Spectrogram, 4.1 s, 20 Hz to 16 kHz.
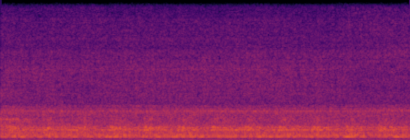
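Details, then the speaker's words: Newly built hobbing attachment gearbox on first test run at about 250 RPM, high end of hobbing speed, bearings unoiled; steady, even mid-pitched hum with no knocks or grinding, some slight noise but running smoothly. "A3 250 RPM this would be at the high end of a hobbing speed I can hear it a little bit there but that's not"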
